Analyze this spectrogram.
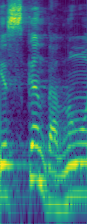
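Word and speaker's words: σκάνδαλον: A palavra ofensa vem de uma palavra grega, pronuncia-se escandalon e é, na verdade,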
